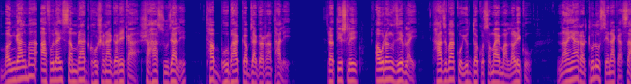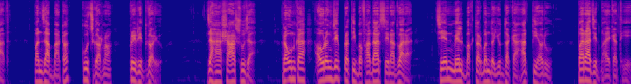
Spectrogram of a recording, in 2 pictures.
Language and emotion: Nepali, neutral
